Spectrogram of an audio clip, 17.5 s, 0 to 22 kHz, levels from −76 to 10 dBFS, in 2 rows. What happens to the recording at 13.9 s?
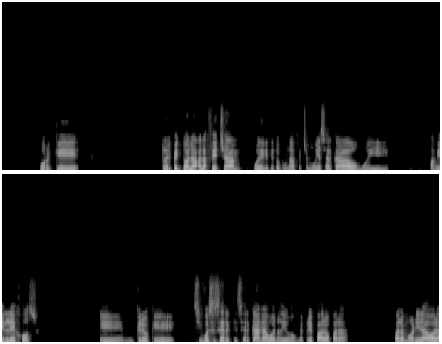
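Nothing goes wrong at 13.9 s: the speech carries on intact through the call path, with only the ordinary coding character and the top end limited to about 8 kHz, which fits Opus at a moderate bitrate of around 32 kbps.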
